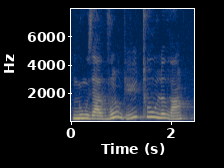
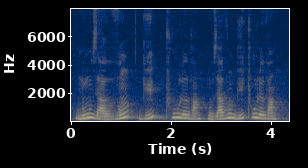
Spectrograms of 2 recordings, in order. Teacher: Ou, open. Tout, open. Avons, very nasal. Vin, very nasal. And a sharp U sound.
